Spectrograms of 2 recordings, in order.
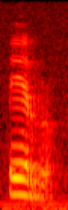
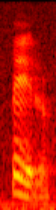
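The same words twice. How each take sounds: First: "perro" with a strongly trilled rr; "perro" with the rr rolled, not tapped; rolled double r. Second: "pero" with one quick tap of r; "pero" with a brief, unrolled r; single tapped r. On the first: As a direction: vibrate the tongue longer on rr in "perro". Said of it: "se vibra ainda mais a língua". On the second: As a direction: tap the r just once in "pero". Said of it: "um R em espanhol vibra". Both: Shown as a demonstration.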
